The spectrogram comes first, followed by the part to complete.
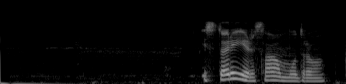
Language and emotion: Russian, neutral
